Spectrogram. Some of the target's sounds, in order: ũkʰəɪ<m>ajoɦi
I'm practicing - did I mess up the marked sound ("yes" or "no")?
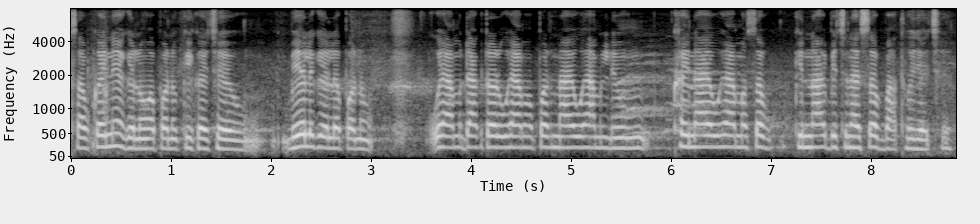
yes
